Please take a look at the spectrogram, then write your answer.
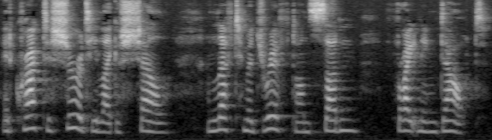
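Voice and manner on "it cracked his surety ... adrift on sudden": plain reading voice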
